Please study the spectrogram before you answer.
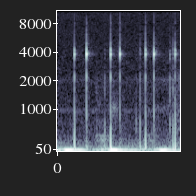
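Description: A wooden object is tapped in a quick, irregular series of about eight hits. Each tap is a short, dry knock with a bright click that dies away fast.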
